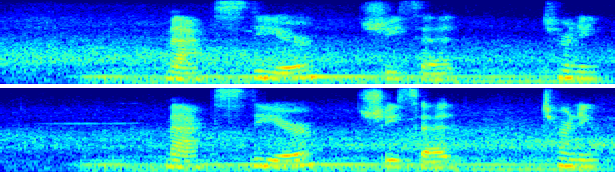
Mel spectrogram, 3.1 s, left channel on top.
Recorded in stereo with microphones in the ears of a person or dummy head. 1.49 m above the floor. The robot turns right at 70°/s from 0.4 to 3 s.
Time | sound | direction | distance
0.8 | a woman speaking | 175° right | 0.8 m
